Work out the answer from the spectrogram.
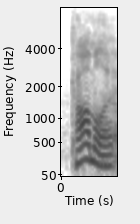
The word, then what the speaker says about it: Kamala: Kamala is how you pronounce her name.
